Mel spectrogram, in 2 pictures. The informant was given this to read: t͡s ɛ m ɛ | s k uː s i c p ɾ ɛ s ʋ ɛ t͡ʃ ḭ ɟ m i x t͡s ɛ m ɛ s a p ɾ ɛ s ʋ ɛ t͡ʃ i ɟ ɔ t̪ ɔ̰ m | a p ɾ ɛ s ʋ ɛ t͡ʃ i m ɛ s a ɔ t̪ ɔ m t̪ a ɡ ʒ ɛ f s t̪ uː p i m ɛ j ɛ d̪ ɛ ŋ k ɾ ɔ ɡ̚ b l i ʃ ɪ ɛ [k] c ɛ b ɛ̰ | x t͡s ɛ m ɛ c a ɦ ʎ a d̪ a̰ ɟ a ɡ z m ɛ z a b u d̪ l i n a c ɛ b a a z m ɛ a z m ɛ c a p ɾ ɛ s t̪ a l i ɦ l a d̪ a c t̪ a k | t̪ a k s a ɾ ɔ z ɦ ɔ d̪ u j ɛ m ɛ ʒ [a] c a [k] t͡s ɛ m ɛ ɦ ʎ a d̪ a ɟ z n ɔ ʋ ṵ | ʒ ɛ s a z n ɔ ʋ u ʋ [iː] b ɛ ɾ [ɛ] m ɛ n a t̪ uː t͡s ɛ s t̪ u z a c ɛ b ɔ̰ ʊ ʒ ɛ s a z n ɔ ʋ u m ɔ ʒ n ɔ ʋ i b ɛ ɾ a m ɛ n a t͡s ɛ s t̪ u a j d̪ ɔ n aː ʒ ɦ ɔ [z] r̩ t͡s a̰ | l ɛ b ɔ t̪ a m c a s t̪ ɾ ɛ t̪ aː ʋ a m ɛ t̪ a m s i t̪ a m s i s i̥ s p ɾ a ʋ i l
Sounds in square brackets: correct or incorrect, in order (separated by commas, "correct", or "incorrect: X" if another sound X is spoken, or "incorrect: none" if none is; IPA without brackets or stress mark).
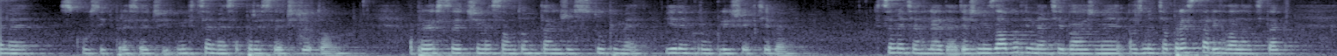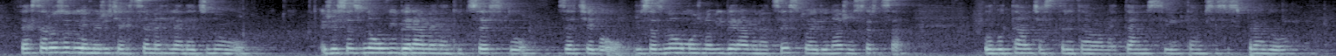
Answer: correct, incorrect: ɛ, incorrect: x, incorrect: i, incorrect: a, incorrect: s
